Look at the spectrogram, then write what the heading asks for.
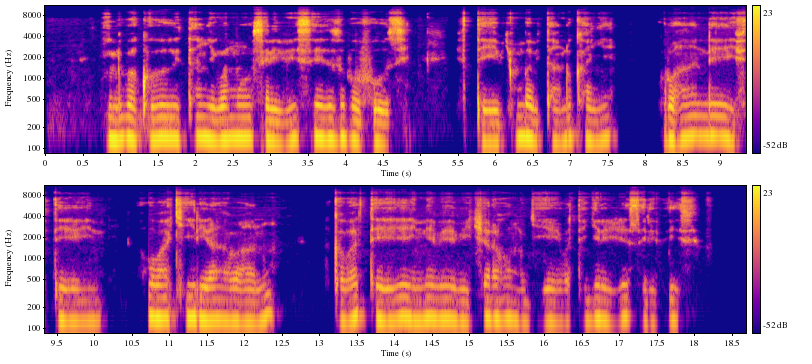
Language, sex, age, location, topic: Kinyarwanda, male, 18-24, Kigali, health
